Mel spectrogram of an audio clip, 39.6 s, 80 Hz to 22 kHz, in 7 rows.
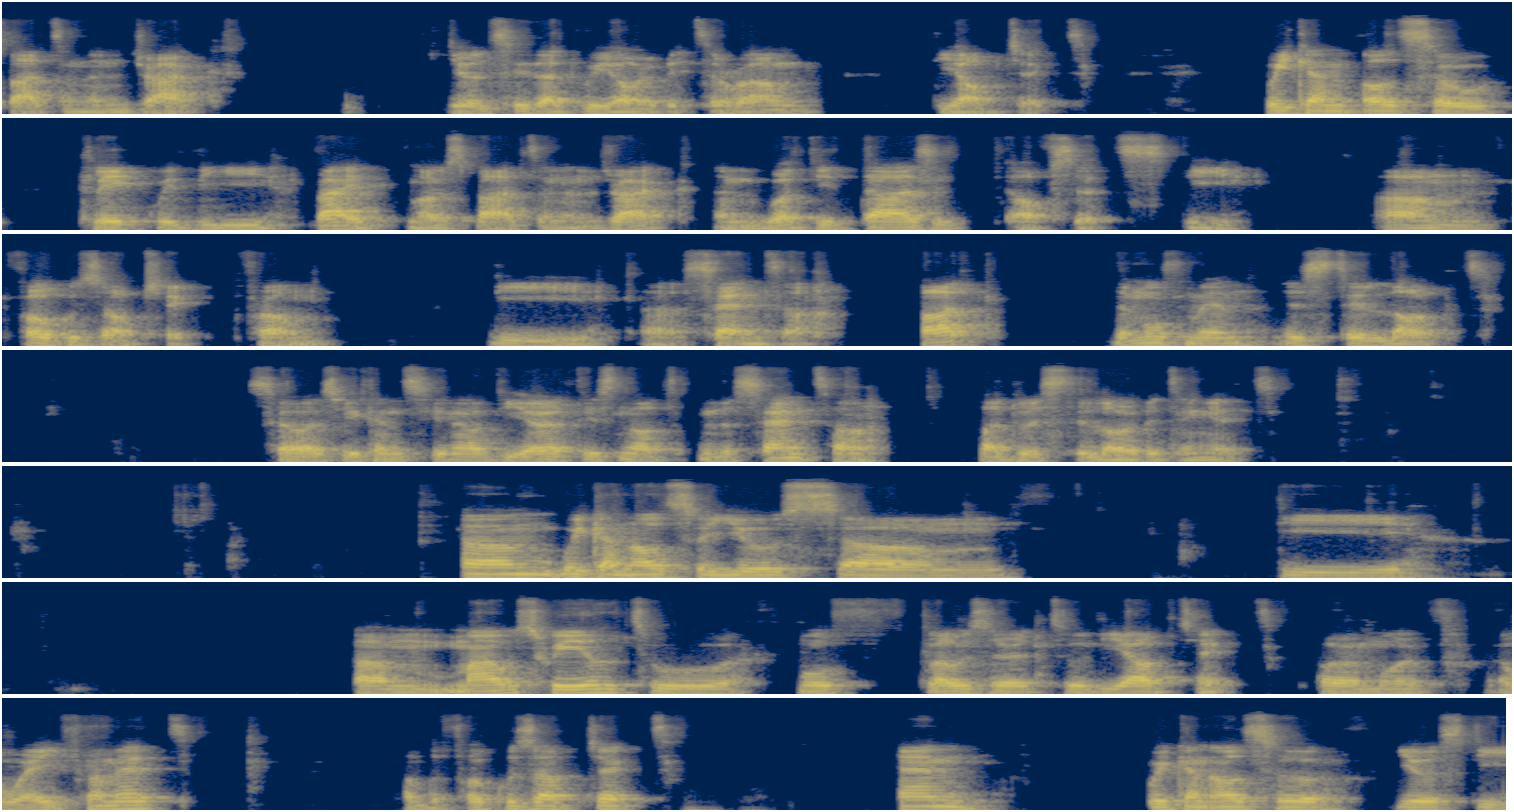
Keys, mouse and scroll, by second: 0.0-6.8 drag, 9.2 right click, 16.5-21.8 drag, 22.0-24.6 drag, 27.0 Down, 28.5 typing, 30.3-31.1 scroll up 1, 31.1-31.8 scroll down 1, 31.8-34.2 scroll down 1, 34.2-35.4 drag, 34.2-35.0 scroll up 1, 35.0-36.3 scroll down 1, 36.3-36.9 scroll up 1, 36.9-37.6 scroll down 1, 37.6-39.6 scroll down 1.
